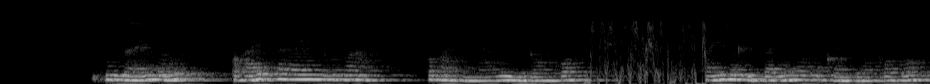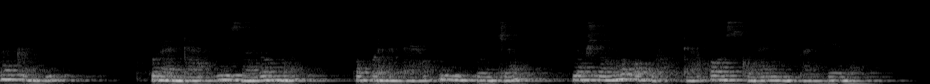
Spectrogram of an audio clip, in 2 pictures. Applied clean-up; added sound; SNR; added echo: neural separator model SepFormer DNS4.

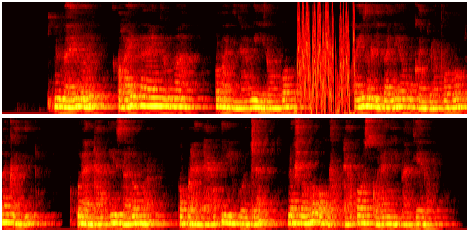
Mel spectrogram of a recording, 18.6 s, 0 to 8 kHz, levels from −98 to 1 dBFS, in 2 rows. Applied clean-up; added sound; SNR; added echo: none; Scratching (performance technique); 14 dB; reverberation time 0.9 s.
